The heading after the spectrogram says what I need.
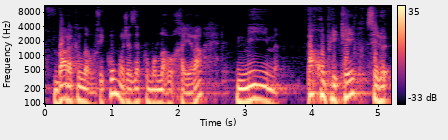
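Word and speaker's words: ميم: Nous ne dirons pas ma, mais nous dirons mais, donc mimou, mimou, très facile. La chose qu'il ne faudra pas oublier lorsqu'on prononce la lettre mim, c'est de la faire accompagner d'un nasillement.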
